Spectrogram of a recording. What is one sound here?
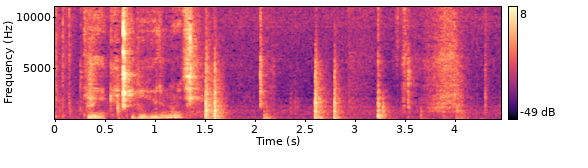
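Metal cans knock and bump as they are handled on a table.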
